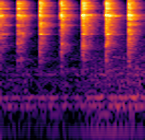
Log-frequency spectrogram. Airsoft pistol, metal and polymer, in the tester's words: Kinakalog ko pa lang, talagang lumalagitik na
